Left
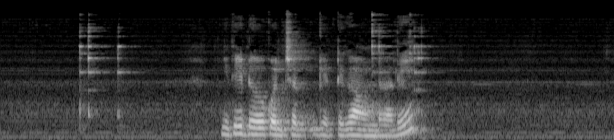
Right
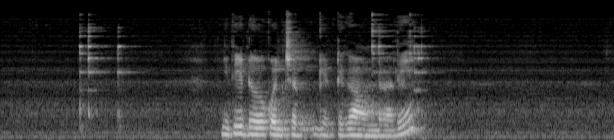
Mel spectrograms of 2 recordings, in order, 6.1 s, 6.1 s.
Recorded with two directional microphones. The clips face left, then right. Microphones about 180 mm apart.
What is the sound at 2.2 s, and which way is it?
Speech, 15° left (ahead or behind).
